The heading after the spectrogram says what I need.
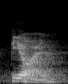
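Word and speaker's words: Björn: Bor beour Bourn Bjorn Bjorn the J is silent in Scandinavian oh Goa gotta gotcha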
